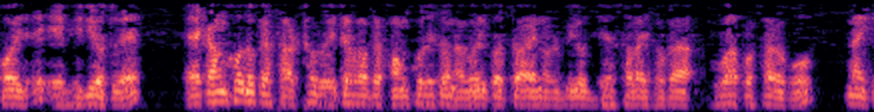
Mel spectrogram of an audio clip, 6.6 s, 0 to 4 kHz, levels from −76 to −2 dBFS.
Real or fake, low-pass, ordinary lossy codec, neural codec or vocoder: fake; 3.6 kHz; AAC, 32 kbps; vocoder, 24 kHz, 100 mel bands, Vocos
